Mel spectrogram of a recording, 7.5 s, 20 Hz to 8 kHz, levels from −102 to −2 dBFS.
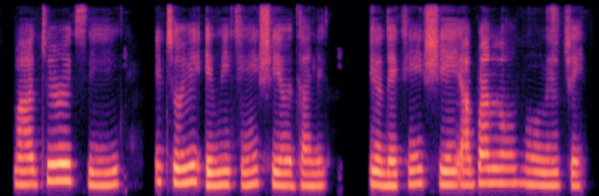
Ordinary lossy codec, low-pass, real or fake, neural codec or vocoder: none; 7.2 kHz; fake; codec, 24 kHz, 0.9 kbps, WavTokenizer, medium music audio release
